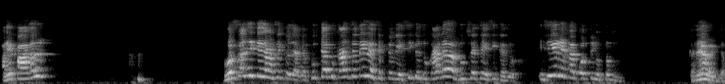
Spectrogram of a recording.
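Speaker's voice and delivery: wife yelling at her husband for buying ACs elsewhere; furious wife. Retold or imitated. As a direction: call him a fool at full volume. Wife scolding husband on phone.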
